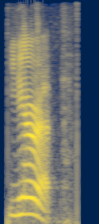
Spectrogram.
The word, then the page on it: Europe: /y/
